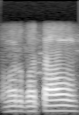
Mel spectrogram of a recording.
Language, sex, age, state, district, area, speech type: Urdu, male, 60+, Uttar Pradesh, Gautam Buddha Nagar, urban, conversation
